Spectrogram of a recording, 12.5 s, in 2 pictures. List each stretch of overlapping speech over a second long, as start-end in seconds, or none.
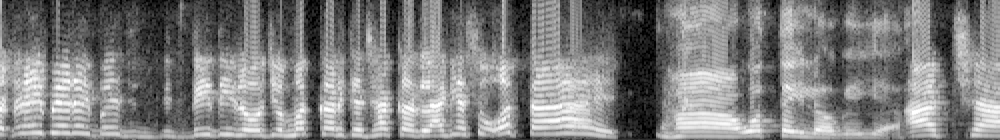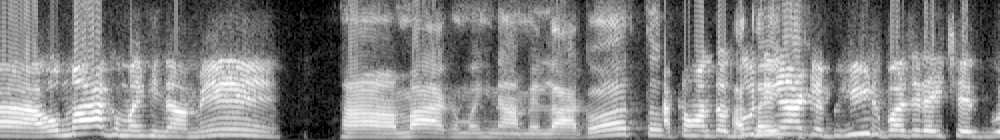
none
